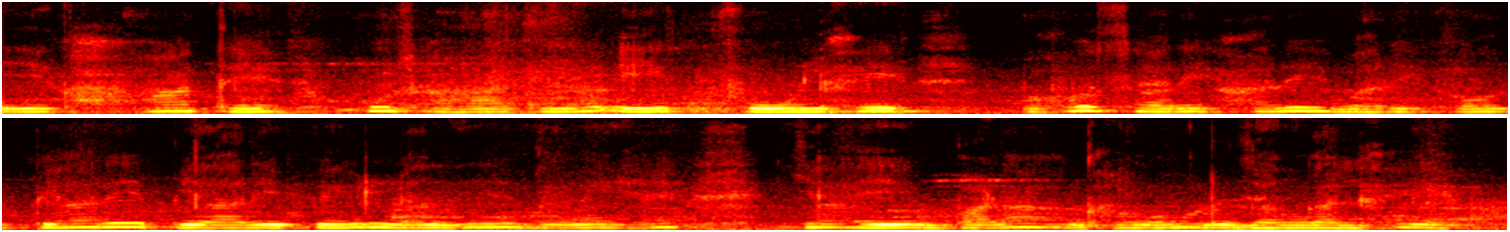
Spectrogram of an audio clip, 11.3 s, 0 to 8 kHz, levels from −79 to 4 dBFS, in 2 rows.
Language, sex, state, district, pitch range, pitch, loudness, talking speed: Hindi, female, Bihar, Saharsa, 205-230 Hz, 210 Hz, -18 LUFS, 125 wpm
